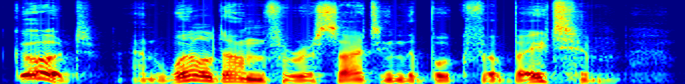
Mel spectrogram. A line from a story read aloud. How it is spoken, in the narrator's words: the king chuckled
